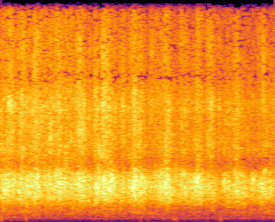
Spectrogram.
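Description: A crowd applauds for the Lord steadily, a dense wash of many hands clapping at once, sustained and fairly loud throughout with no voices standing out above it.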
